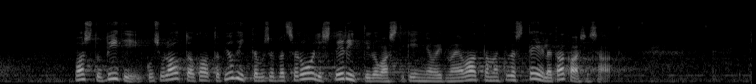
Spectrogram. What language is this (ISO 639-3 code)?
est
